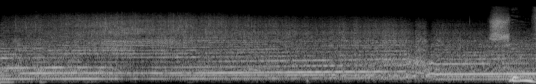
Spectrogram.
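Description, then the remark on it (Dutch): A Jaguar XJR9 V12 race car engine of about 750 hp, at the 1988 Le Mans 24-hour race, holds a steady, high-pitched howl with dense harmonics, then briefly drops in pitch as it shifts or lifts off before rising again near the end. No one speaks. “24 uur van Le Mans 1988 Jaguar XJR9.”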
